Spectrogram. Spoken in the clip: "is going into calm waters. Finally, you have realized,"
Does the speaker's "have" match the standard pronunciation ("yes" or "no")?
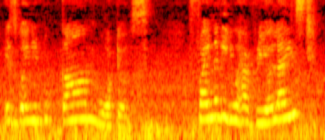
yes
